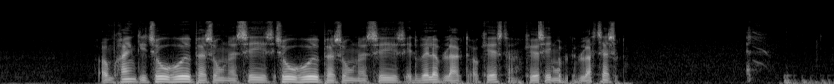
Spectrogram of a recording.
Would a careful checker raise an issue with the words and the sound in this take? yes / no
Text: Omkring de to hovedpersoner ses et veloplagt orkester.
yes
